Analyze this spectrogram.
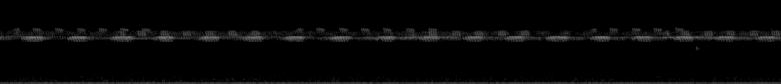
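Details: Crickets and companion insects in a deep-autumn chorus. Bright, evenly spaced chirps come roughly twice each second, layered over a higher shimmering trill. There is a faint short chirp near the end and a quiet hiss throughout.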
